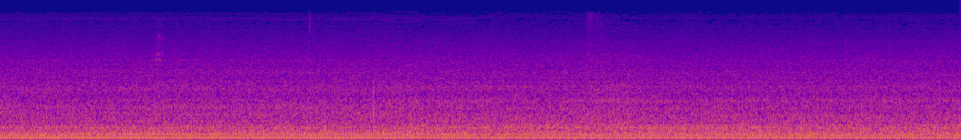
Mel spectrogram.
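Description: Steady low hum with several fixed tones over an even hiss, unchanging throughout, with a few very faint ticks.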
